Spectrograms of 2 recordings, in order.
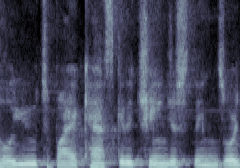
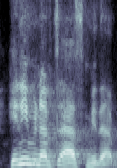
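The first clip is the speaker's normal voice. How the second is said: fast, louder and higher, fed up; exasperated; 6 semitones higher, 8 dB louder, much faster than usual. Real, not acted. Mother venting about her son's needless question, exasperated and fast. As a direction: rattle it off in mock disbelief.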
